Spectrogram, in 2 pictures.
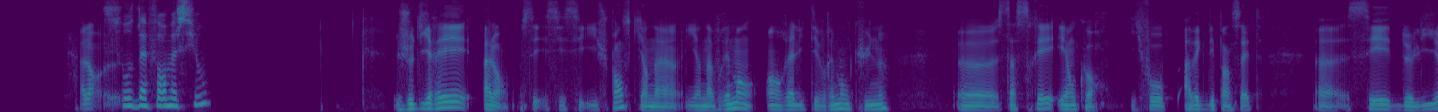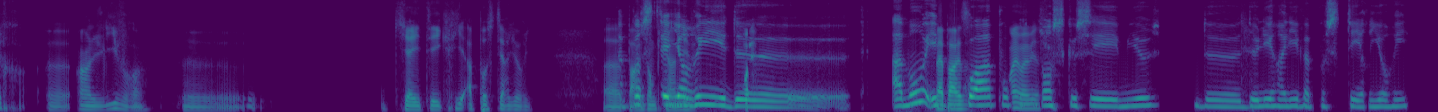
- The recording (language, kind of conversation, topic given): French, podcast, Comment vérifies-tu une information avant de la partager ?
- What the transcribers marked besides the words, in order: tapping; other background noise; "posteriori" said as "posterori"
